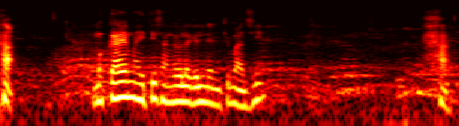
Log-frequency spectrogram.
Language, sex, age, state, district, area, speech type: Marathi, male, 18-30, Maharashtra, Sangli, urban, spontaneous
